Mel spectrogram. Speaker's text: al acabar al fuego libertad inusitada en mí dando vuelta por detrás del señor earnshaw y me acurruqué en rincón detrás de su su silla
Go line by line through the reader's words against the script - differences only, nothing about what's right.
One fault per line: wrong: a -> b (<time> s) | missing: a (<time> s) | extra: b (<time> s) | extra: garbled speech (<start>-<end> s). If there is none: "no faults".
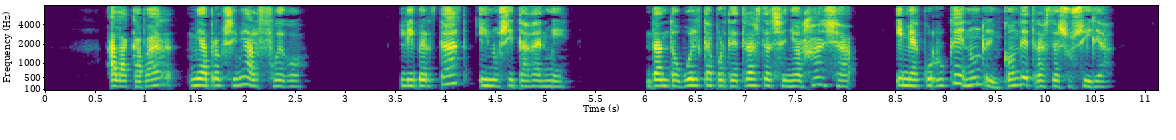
extra: me aproximé (1.4 s)
extra: un (9.3 s)
missing: su (10.3 s)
